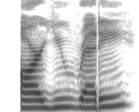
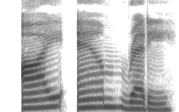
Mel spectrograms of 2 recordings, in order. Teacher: The voice falls naturally at the end.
